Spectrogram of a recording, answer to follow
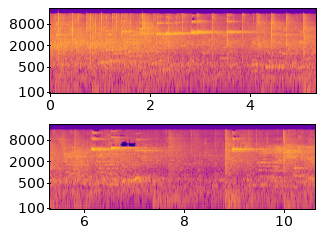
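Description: Basketball bouncing on a hardwood gym floor, a series of sharp knocks with short high squeaks, over the murmur of voices in a large echoing hall.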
